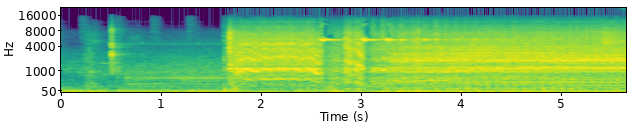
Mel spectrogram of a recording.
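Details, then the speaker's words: Lexus IS300 2JZ, first start after new engine and transmission mounts: brief starter whirr, catches at once, settles to steady even idle; only power steering fluid leaking. "Awesome, awesome, awesome. Oh yeah. Only thing leaking is power steering fluid. We're good to go, folks."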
